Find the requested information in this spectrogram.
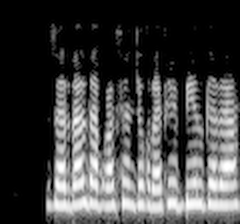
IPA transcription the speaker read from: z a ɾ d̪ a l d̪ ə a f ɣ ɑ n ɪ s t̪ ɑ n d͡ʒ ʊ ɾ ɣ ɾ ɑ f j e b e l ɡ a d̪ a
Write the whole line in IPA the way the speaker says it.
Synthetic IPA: z a ɾ d̪ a l d̪ ə a f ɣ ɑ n ɪ s t̪ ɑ n d͡ʒ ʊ ɣ ɾ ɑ f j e b e l ɡ a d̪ a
